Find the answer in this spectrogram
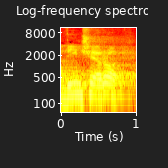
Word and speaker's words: Vincerò: Um when you're doing that final "Vincerò", uh you want to make sure that um you know at the very end, you know, it breaks down syllables. "Vin-ce-rò". There's like three.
